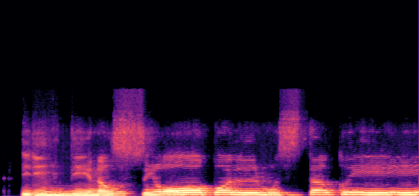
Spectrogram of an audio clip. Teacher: kita pakai nada naik Dengan lurus ya naik plus lurus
